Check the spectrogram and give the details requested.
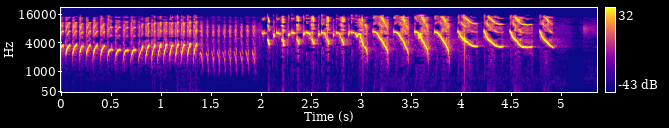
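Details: Canary singing to stimulate caged birds into song: a fast rolling trill that shifts pitch, a lower buzzy roll, then a series of loud upward-swept whistled notes repeated about every third of a second.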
